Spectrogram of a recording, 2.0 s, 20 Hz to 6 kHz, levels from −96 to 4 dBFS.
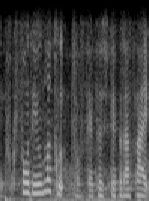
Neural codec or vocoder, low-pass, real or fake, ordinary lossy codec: codec, 16 kHz, 4.8 kbps, FACodec; 5.4 kHz; fake; Opus, 24 kbps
